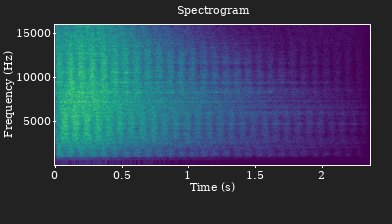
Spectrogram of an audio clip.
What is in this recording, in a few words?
Crash; Cymbals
